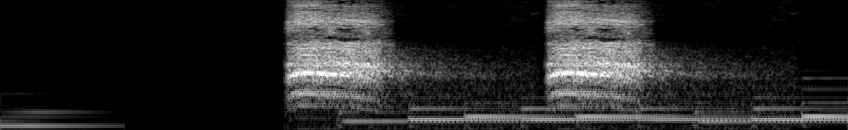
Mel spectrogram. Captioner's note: cawing of Crows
